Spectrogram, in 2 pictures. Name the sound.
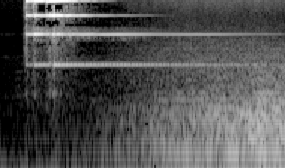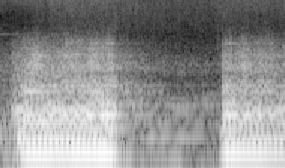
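bicycle bell ringing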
